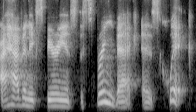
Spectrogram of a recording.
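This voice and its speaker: A woman with an American accent speaks at a moderate pace in a fairly low pitch, a plain, everyday voice. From Detroit, Michigan. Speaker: farmer, educator. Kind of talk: conference keynote speech.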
